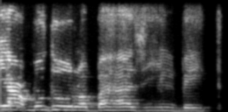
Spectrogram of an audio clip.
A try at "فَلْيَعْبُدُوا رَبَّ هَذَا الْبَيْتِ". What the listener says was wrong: هذا البيت. You keep saying هذه. هذا البيت. هذا البيت. فَلْيَعْبُدُوا رَبَّ هذا البيت.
